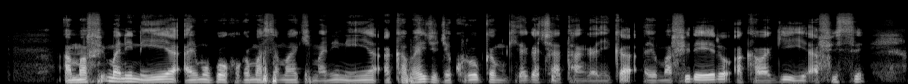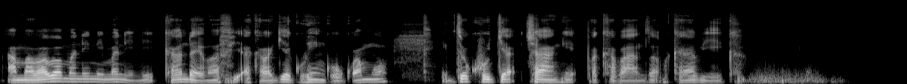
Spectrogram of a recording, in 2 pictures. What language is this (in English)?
Rundi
